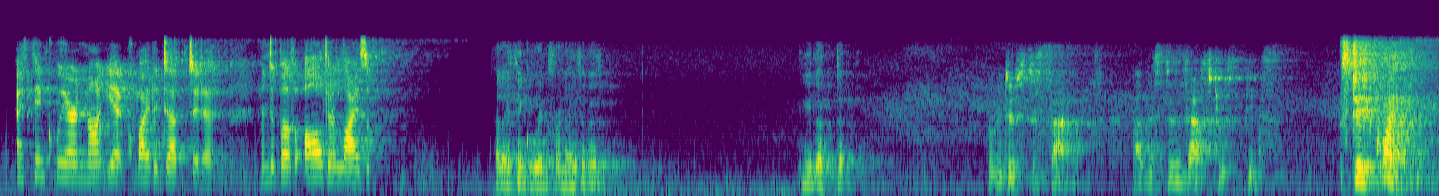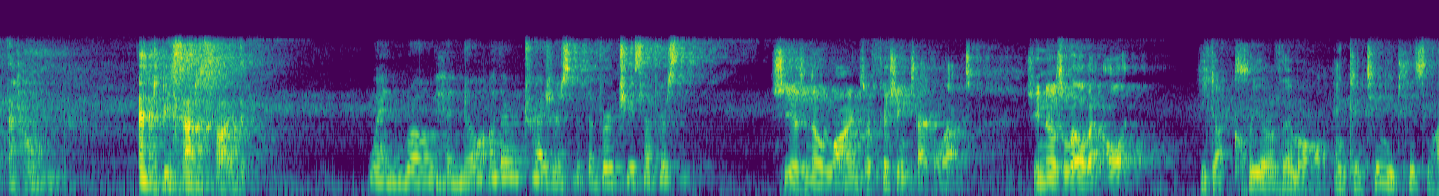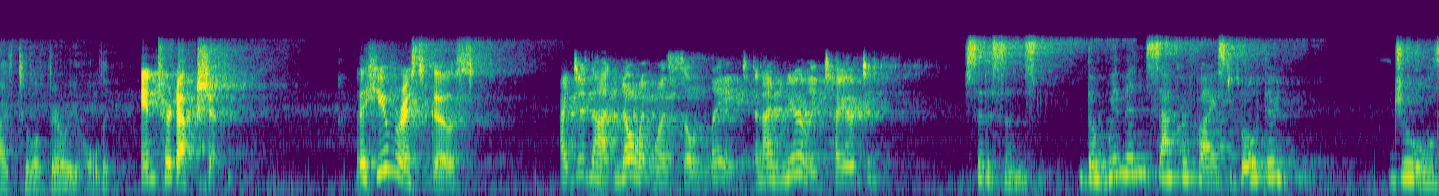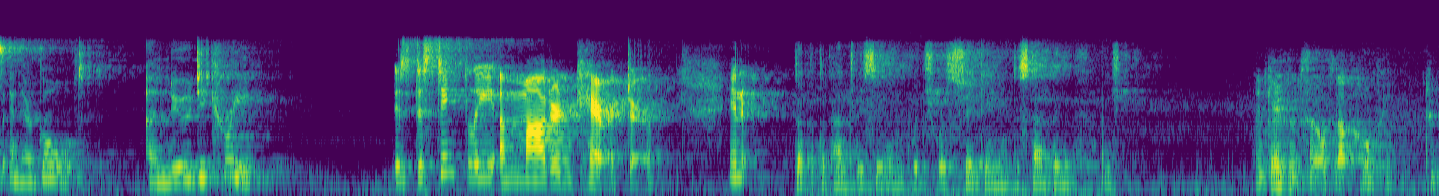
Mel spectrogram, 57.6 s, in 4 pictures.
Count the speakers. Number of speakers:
9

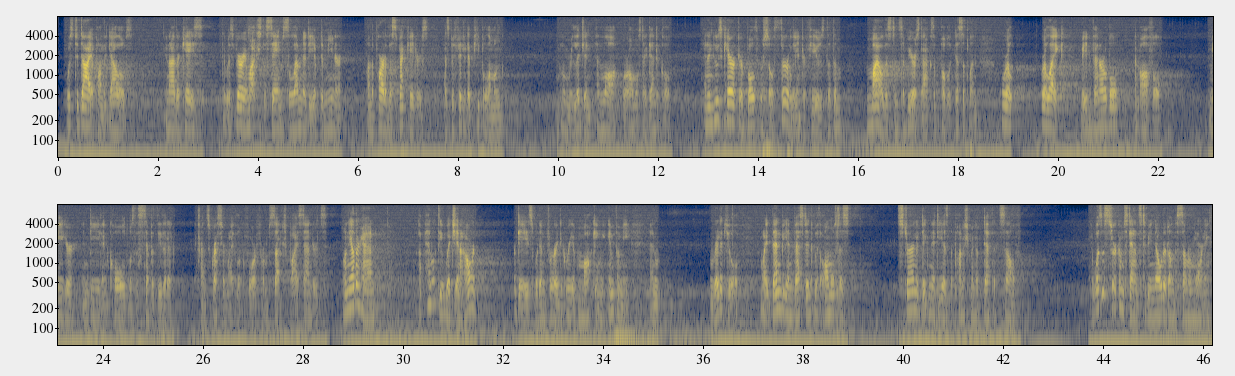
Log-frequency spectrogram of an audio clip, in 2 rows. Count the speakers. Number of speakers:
1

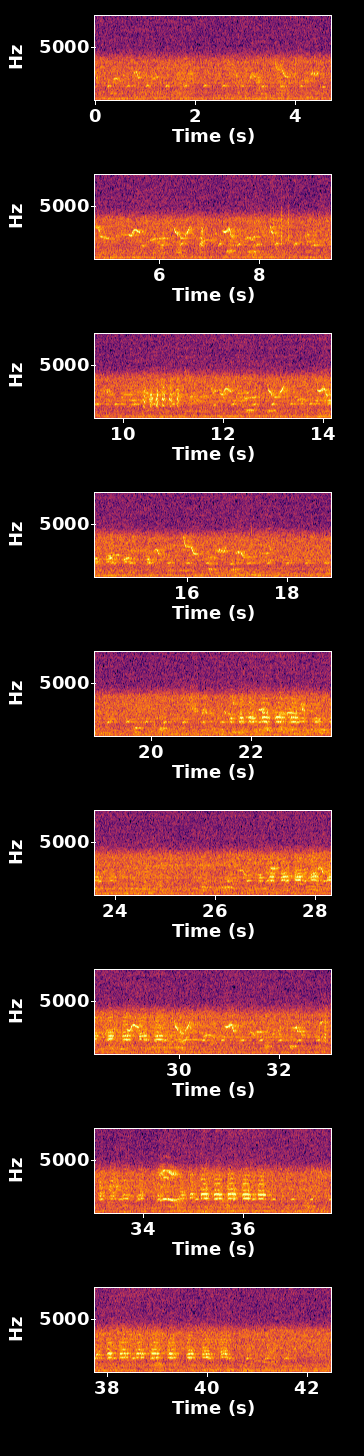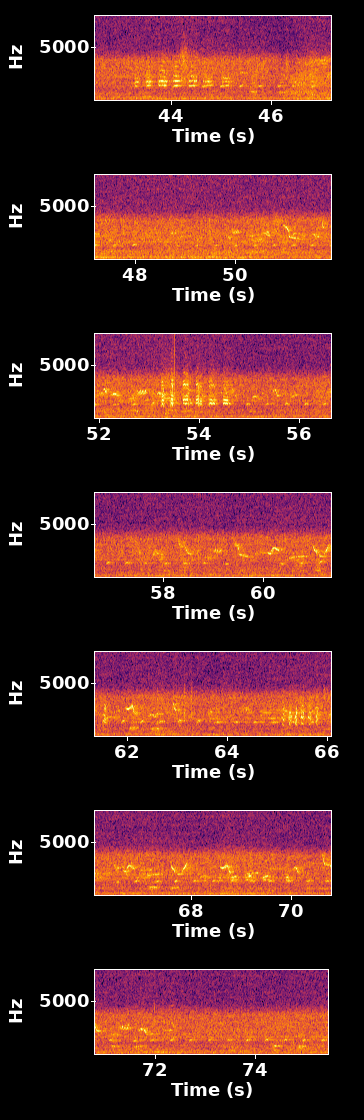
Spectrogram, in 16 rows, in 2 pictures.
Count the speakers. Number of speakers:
0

